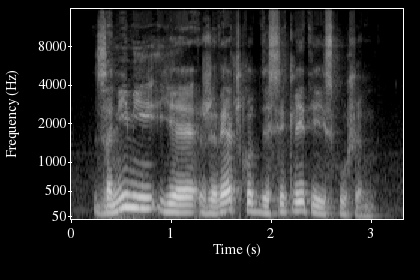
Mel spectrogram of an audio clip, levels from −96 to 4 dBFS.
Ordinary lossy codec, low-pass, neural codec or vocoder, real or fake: Opus, 32 kbps; 14.4 kHz; none; real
